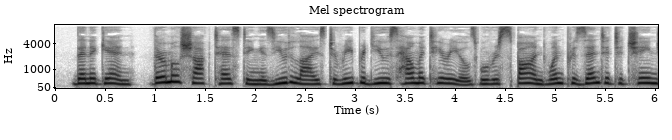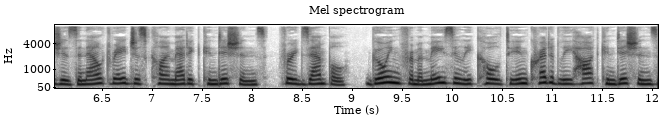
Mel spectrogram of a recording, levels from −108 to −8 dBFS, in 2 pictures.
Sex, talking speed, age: female, 155 wpm, 40-59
